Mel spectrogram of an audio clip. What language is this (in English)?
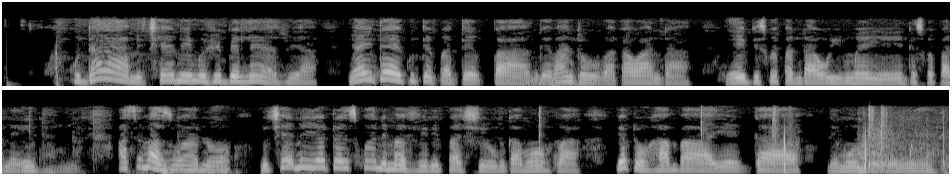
Ndau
